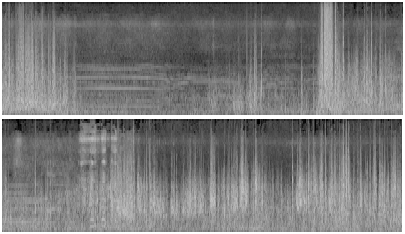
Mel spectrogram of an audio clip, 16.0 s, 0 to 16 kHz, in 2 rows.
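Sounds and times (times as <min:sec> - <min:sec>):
model plane motor droning: 0:00.0 - 0:16.0
wind buffeting microphone: 0:00.0 - 0:16.0.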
